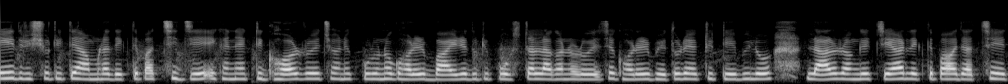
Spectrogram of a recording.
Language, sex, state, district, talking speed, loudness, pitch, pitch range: Bengali, female, West Bengal, Dakshin Dinajpur, 180 wpm, -16 LUFS, 250 Hz, 240-255 Hz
